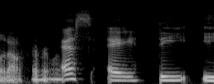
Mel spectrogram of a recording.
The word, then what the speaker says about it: Sadek: Well, let's just spell it out for everyone. S-A-D-E-K. Sadek.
